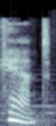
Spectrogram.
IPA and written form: kænt (Can’t)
